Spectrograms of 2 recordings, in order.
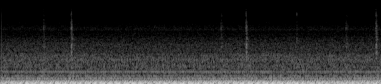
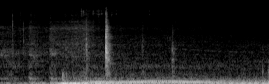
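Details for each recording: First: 2008 Chevy Silverado 1500 V8 with misfires and limp mode, idling after a brake pedal position sensor replacement; it has been sitting with a weak battery. A slightly uneven rough idle, better than before, and the owner suspects it needs a new sensor. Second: 2008 Chevy Silverado 1500 that had misfires and limp mode, after replacing the throttle body and brake pedal position sensor and sitting a while: it starts at once and holds a steady, even idle through three-minute run cycles. Normal start and idle.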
